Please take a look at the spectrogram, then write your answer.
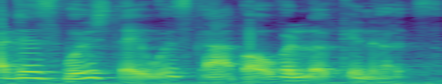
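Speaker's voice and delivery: words pushed through tears. A low-income speaker addressing listeners, crying. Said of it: "I'm sorry for crying".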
